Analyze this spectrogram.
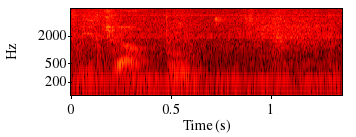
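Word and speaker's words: Uijeongbu: starts off with UI something it's but it's pronounced we J bu and U so um they made a clerk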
